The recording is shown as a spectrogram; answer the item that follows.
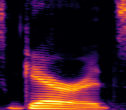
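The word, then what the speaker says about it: Gerads: I think I've always said Mitch Gerards. But now I know it's Garrett.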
